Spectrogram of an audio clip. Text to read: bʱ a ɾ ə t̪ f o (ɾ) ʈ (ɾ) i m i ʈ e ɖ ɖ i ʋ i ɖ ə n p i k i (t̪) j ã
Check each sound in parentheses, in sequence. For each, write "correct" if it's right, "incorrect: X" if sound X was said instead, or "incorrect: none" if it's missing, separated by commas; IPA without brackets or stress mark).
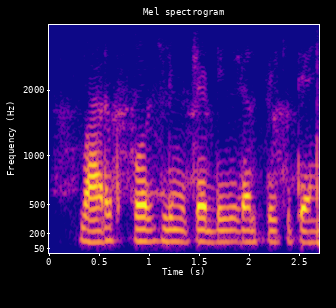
correct, incorrect: l, correct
